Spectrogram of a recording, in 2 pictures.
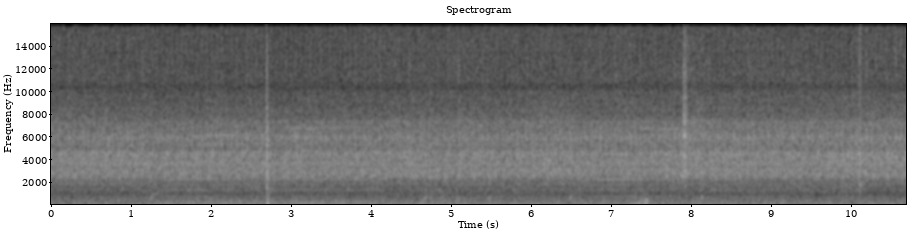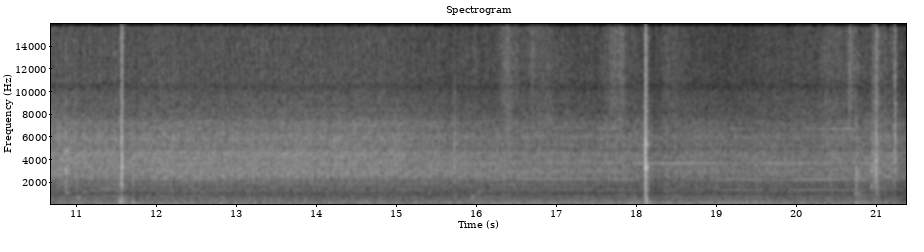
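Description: An engine idling steadily while a truck-mounted Ezyloader hive loader lifts and swings pallets of beehives. Four short sharp clanks from the loader and pallets are spread through the sound.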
